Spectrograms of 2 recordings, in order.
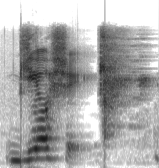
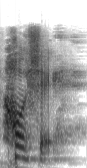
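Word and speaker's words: José: Hoshe. It's Hoshe. It's Hoshe. I was told in some countries, J is pronounced as H.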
